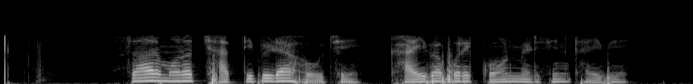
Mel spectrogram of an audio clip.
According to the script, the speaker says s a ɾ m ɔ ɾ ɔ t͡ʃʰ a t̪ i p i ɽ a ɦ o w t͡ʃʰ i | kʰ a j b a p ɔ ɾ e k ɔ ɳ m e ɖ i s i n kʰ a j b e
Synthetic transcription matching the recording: s a ɾ m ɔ ɾ ɔ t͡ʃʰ a t̪ i p i ɽ a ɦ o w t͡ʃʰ e | kʰ a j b a p ɔ ɾ e k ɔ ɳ m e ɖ i s i n kʰ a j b e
